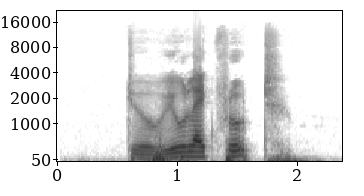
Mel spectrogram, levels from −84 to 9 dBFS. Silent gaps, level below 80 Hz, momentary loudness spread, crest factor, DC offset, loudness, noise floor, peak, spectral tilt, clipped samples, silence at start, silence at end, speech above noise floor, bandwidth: none; -28 dBFS; 18 LU; 18 dB; under 0.1%; -16 LUFS; -53 dBFS; 0 dBFS; -6.5 dB/octave; under 0.1%; 0.6 s; 0.2 s; 38 dB; 14.5 kHz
